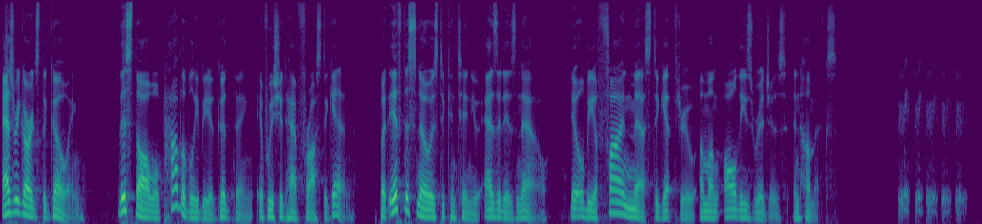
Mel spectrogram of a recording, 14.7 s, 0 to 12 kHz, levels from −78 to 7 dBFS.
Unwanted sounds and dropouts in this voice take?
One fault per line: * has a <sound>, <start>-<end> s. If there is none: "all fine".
* has a laugh, 13.5-14.5 s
